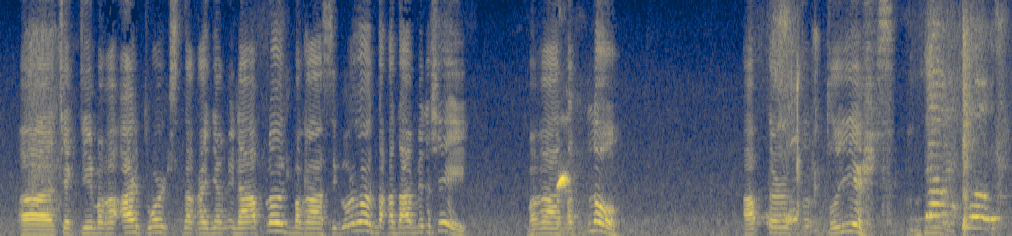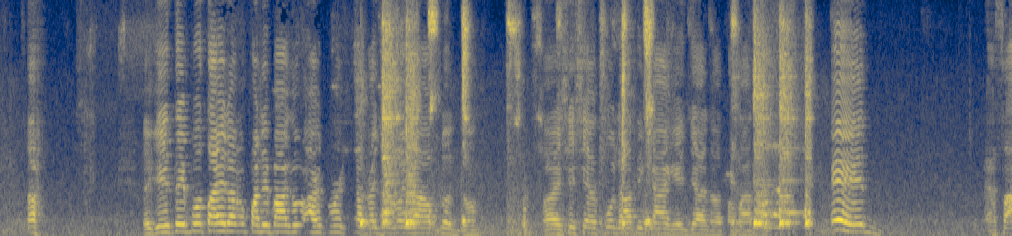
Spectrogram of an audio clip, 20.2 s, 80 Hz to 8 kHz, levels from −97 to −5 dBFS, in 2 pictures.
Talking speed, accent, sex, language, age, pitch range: 115 wpm, native, male, Filipino, 20-39, 165-210 Hz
